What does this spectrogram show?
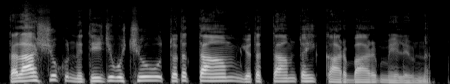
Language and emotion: Kashmiri, neutral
